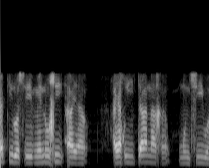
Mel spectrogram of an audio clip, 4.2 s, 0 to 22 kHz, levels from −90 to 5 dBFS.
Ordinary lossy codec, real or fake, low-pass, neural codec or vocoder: none; fake; 3.6 kHz; vocoder, 22.05 kHz, 80 mel bands, Vocos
